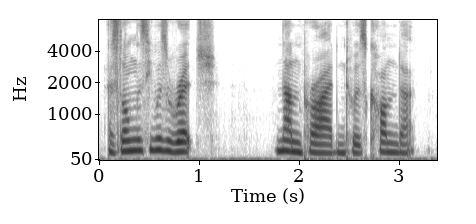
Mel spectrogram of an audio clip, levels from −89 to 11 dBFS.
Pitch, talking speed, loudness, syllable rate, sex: 205 Hz, 195 wpm, -17 LUFS, 5.1 syllables/s, female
